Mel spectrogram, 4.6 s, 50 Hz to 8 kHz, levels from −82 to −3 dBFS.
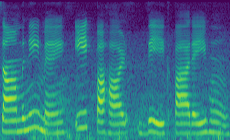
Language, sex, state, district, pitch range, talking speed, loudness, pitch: Hindi, female, Bihar, Kaimur, 200-235 Hz, 105 wpm, -18 LUFS, 215 Hz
